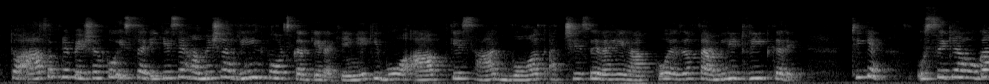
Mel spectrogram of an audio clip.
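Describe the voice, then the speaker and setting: A woman's voice: a little high, a little mellow. A woman teacher giving a friendly lecture, mixing English phrases into her speech and acting out quoted examples. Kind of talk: classroom lecture. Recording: echoey room, voice from a distance.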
